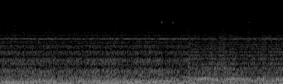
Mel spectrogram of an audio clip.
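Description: An arrow-shaped plane flying in Kerbal Space Program gives a steady, even engine drone with a broad rushing roar, continuous and unchanging, fairly faint, with no talking.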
